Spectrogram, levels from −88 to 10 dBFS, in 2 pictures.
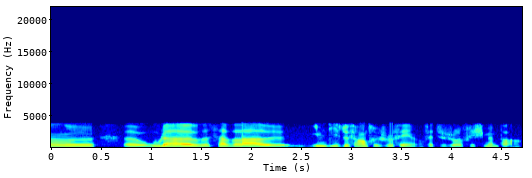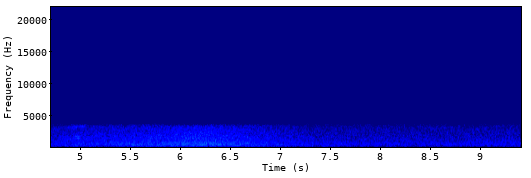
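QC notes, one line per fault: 1.86–1.92 s, packet loss with last packet repeated: about 60 ms of audio went missing (likely three 20 ms packets), and the receiver looped the last good packet until fresh audio arrived. The repeats buzz at 50 Hz, a brief robotic stutter. A plain dropout would leave silence instead.
3.40–3.42 s, packet loss with last packet repeated: a single 20 ms repeat, heard as a small blip rather than a sustained buzz. It is easy to mistake for a one-off click on the 250 Hz to 3.5 kHz telephone-band G.711 channel. The splice gives it away, with one short repeated grain of sound instead of an isolated spike.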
